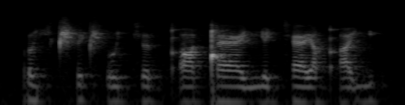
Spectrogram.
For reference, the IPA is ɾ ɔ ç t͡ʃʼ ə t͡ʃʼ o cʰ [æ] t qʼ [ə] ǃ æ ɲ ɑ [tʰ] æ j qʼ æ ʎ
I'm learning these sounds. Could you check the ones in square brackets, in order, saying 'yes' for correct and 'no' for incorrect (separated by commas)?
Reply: no, no, no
